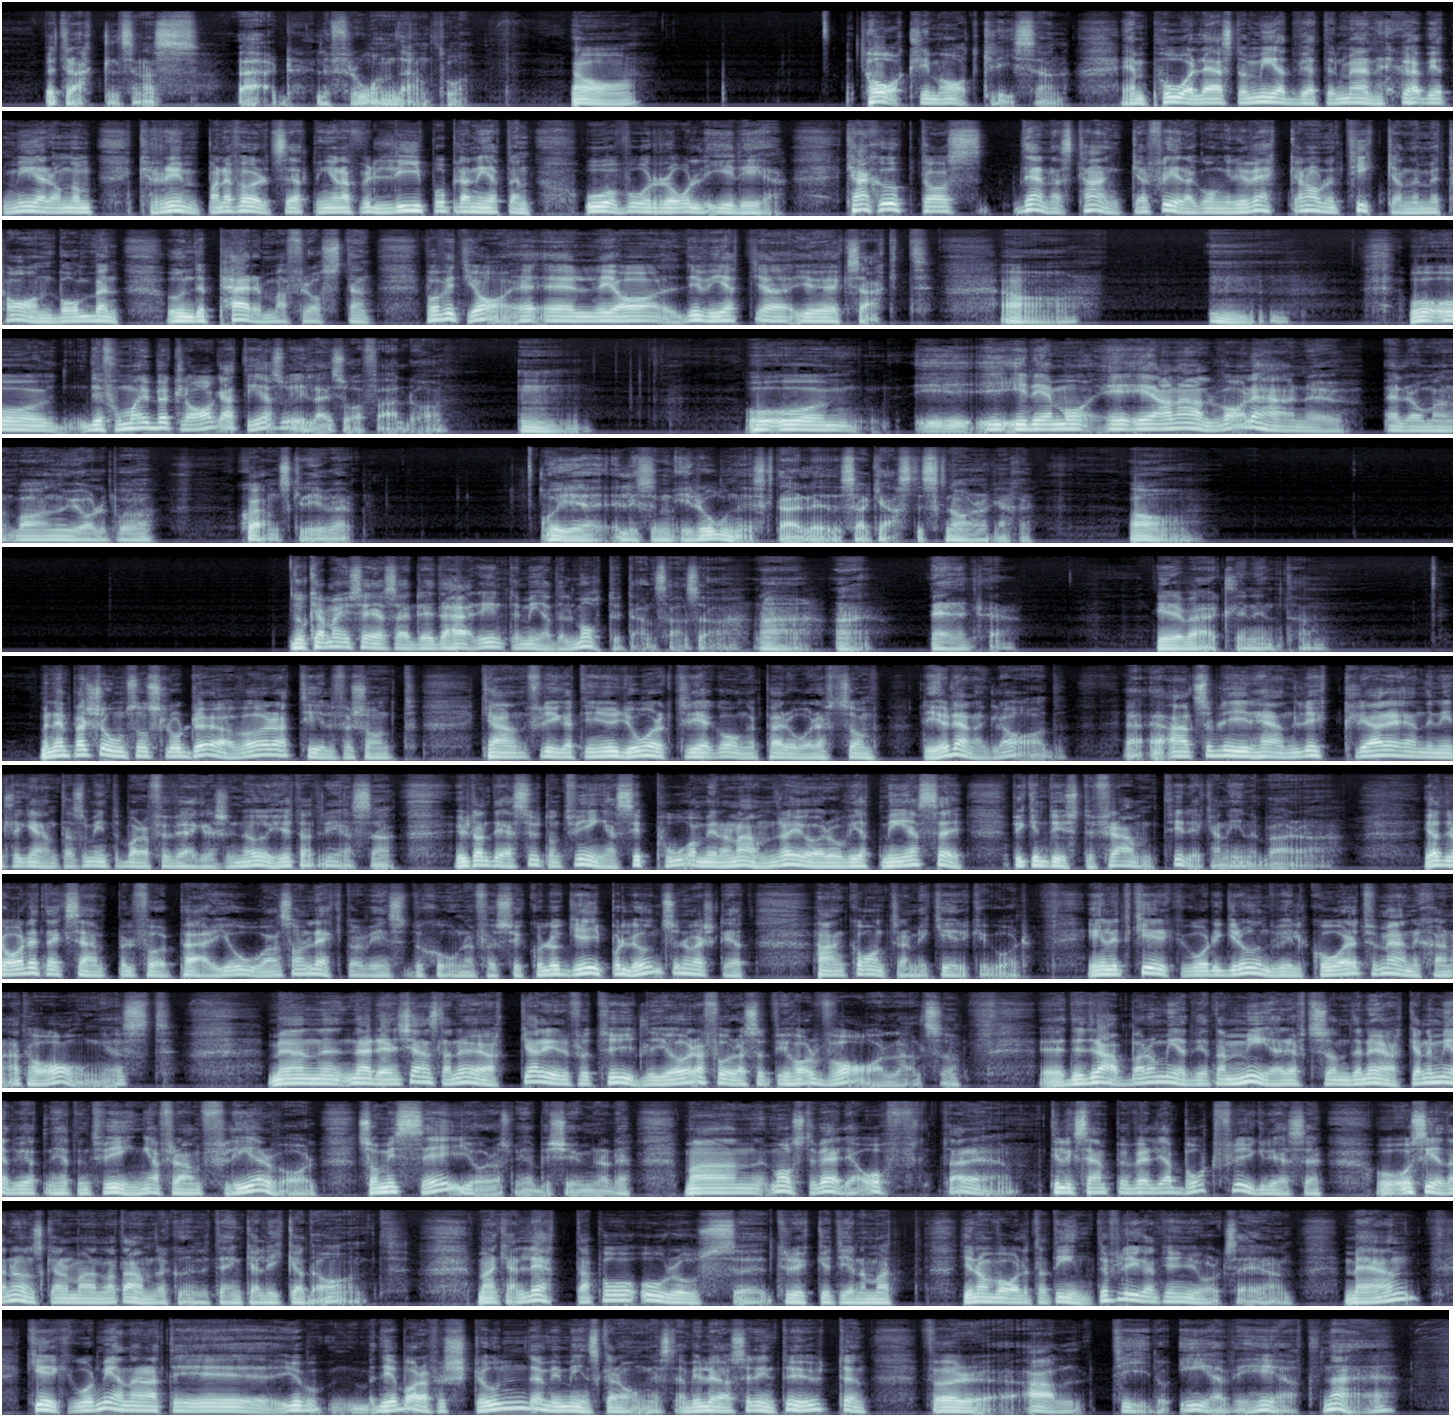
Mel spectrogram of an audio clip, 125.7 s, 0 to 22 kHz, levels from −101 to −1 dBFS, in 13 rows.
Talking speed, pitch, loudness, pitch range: 150 wpm, 115 Hz, -19 LUFS, 100-135 Hz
